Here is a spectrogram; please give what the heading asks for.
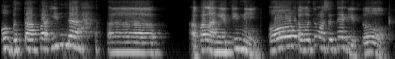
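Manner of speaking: put-on high, girlish insistent protest; daughter's protest. Teacher voices the daughter objecting, in a high girlish voice. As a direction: squeal it like a daughter correcting her father. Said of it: "Kemudian putrinya berkata".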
